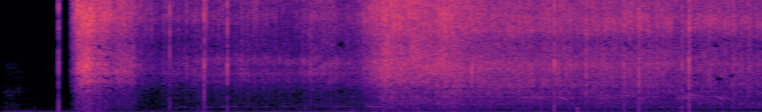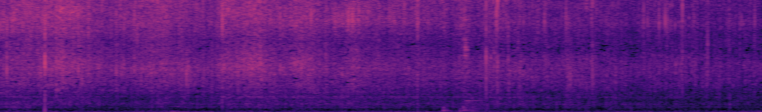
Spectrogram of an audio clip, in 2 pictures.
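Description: Gram-flour-coated taro leaf rolls sizzling as they are laid into hot mustard oil in a kadhai. The sizzle starts suddenly just under a second in, swells about four seconds in, then holds as a steady frying hiss.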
